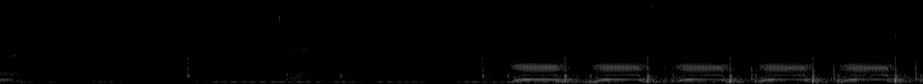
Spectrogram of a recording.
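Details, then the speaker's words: Horigen D6 wearable hands-free electric breast pump, stated to run under 40 dB: a few clicks, then a soft, gentle rhythmic hum cycling about every 0.7 seconds; a quiet pump with audible changes in suction. "You can hear the difference in suctions. You will still hear this, but while I’m speaking or with a bit of background noise you really won’t hear this too much. It’s got a gentle hum to it."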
